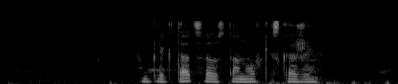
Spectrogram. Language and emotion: Russian, neutral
